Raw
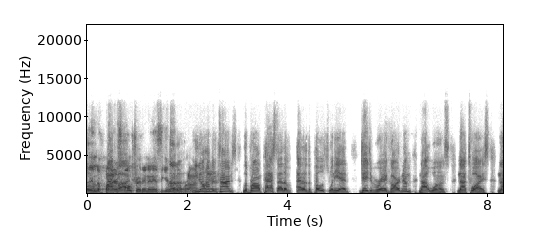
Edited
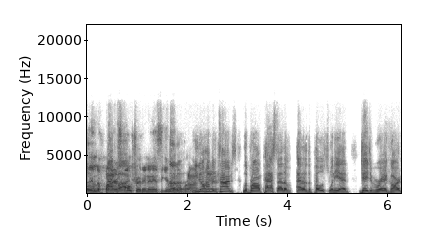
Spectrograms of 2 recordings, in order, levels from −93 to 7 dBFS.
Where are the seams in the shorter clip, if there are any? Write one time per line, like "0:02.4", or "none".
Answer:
none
